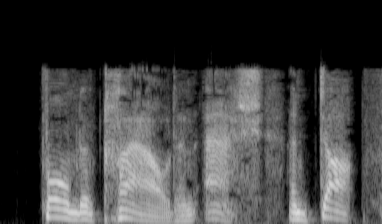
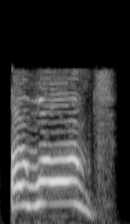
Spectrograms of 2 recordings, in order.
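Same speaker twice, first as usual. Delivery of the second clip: high, urgent yell; yelling back; 3 dB louder than usual. A narrator's reading. Son yelling back to his slipping mum. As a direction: yell a desperate promise. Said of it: "Connor yelled back".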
